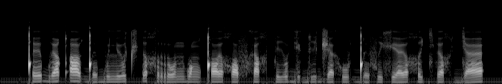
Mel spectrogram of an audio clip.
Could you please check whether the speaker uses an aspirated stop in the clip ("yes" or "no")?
yes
